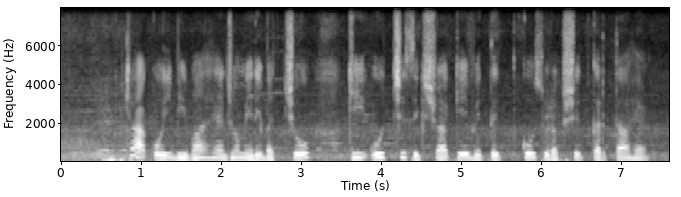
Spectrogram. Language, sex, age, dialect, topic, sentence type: Hindi, female, 18-24, Marwari Dhudhari, banking, question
